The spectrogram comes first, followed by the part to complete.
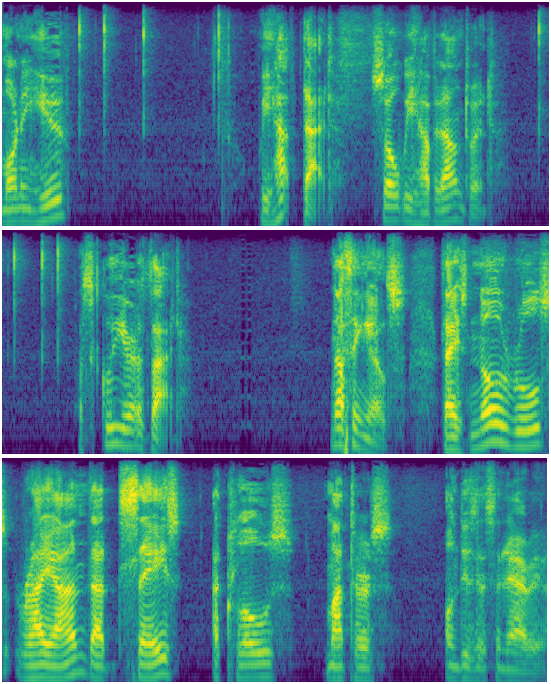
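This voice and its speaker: A man with a Spanish accent speaks fairly slowly at medium pitch, leaving long, frequent pauses. His intonation is lively. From Spain. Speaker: forex trading educator. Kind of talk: live webinar. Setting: live online stream.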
